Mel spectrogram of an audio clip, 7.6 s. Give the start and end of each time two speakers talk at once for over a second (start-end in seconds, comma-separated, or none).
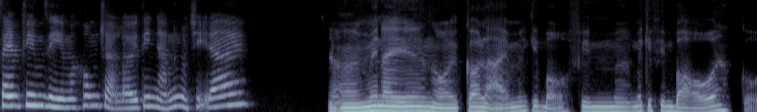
none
